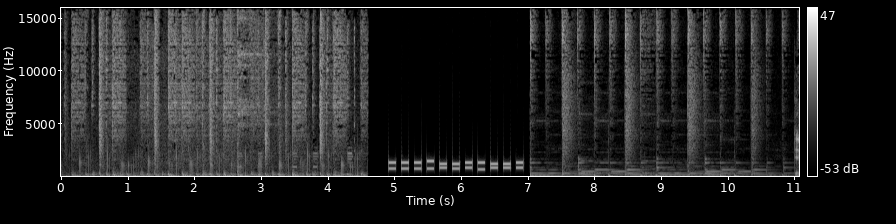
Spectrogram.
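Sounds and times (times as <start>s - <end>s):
telephone keypad dialling beeps: 4.9s - 7.0s
piano and synth music: 7.0s - 11.0s.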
